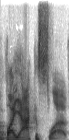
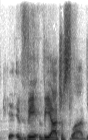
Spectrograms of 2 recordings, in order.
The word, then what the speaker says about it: Vyacheslav: For example, you look at Arthur Akhtiamov and Vyacheslav. – Peksa. – It's Peksa. It's the Vyacheslav. – Oh, Vyacheslav. – Vyacheslav. Yes. Vyacheslav Peksa.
